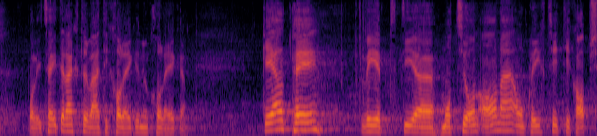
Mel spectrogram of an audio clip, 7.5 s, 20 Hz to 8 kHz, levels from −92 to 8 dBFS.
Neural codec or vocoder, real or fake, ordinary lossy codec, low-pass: none; real; none; none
